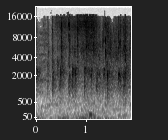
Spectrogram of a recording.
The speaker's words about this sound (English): You should be clapping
